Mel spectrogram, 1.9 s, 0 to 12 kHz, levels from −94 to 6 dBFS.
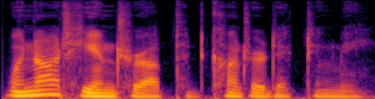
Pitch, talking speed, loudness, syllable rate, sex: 115 Hz, 190 wpm, -17 LUFS, 6.6 syllables/s, male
